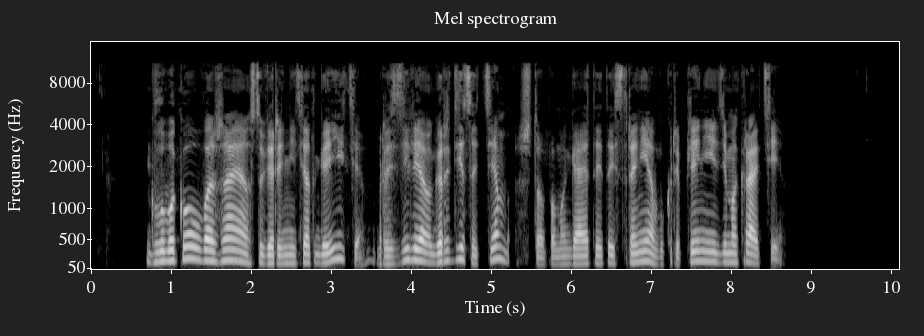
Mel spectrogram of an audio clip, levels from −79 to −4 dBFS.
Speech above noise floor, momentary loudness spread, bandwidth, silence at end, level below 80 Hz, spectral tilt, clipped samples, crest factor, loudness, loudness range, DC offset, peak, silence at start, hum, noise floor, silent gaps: 58 dB; 10 LU; 11.5 kHz; 1.45 s; -68 dBFS; -4 dB/octave; under 0.1%; 22 dB; -24 LUFS; 3 LU; under 0.1%; -4 dBFS; 0.7 s; none; -82 dBFS; none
